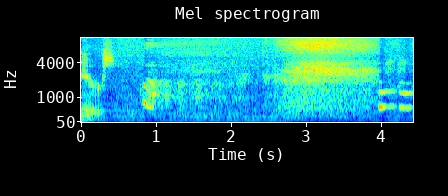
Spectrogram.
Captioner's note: crying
